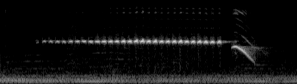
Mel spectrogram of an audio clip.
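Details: Common iora singing in the busy "gacor" manner, "dor nyiul" style: a long, high, pulsed whistle swells in loudness for about two seconds and then ends in a sharp downward slur, over a low steady hum.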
